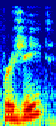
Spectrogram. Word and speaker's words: Brigitte: It's pronounced Brigitte?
